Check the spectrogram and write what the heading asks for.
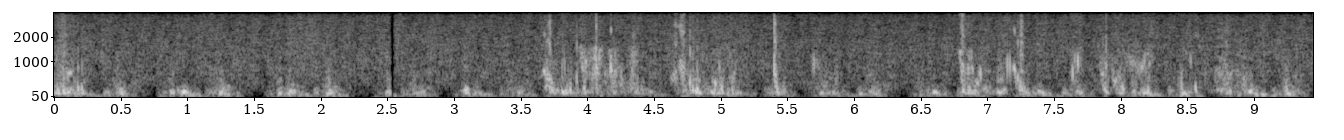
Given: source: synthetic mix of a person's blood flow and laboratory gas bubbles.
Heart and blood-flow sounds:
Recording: Doppler ultrasound of blood flow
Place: precordium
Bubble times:
0.00-0.27 s: bubbles
3.64-4.42 s: bubbles
4.62-5.13 s: bubbles
5.40-5.49 s: bubbles
5.67-5.88 s: bubbles
6.78-7.32 s: bubbles
7.61-7.71 s: bubbles
7.82-8.24 s: bubbles
8.42-9.04 s: bubbles
9.21-9.37 s: bubbles
From the record:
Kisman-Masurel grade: 233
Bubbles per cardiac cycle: several, 3 to 8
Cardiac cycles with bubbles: 50 to 99%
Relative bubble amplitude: loud (0.450 to 0.775)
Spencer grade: 3 (all of the cardiac periods contain showers or single bubble signals, but not dominating or overriding the cardiac motion signals)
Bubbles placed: anywhere in the cardiac cycle

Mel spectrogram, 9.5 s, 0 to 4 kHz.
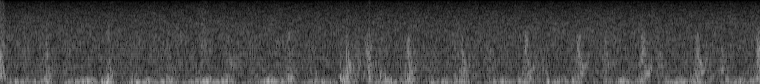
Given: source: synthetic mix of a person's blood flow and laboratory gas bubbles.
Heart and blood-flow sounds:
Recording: Doppler ultrasound of blood flow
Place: precordium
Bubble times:
0.00-0.10 s: bubbles
4.21-4.87 s: bubbles
From the record:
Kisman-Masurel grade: 222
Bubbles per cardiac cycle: several, 3 to 8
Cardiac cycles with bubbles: 10 to 50%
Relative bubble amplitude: moderate (0.250 to 0.450)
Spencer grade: 2 (many but less than half of the cardiac periods contain bubble signals, singularly or in groups)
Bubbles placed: anywhere in the cardiac cycle

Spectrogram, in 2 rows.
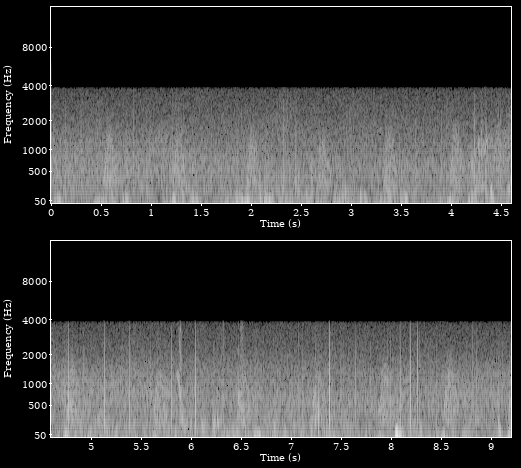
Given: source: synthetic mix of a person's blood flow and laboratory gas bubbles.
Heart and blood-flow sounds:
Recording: Doppler ultrasound of blood flow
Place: subclavian vein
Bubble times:
4.19-4.40 s: bubbles
4.55-4.61 s: bubbles
5.85-5.96 s: bubbles
6.08-6.36 s: bubbles
6.39-6.57 s: bubbles
From the record:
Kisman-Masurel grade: 221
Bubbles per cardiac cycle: several, 3 to 8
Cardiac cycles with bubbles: 10 to 50%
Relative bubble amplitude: barely perceptible (0.100 to 0.250)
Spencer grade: 2 (many but less than half of the cardiac periods contain bubble signals, singularly or in groups)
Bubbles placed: anywhere in the cardiac cycle

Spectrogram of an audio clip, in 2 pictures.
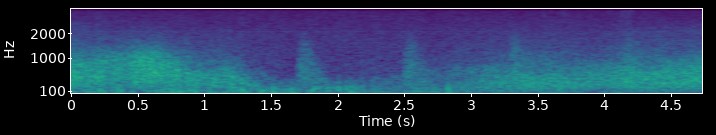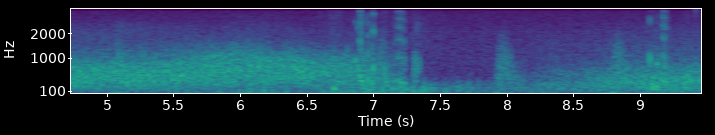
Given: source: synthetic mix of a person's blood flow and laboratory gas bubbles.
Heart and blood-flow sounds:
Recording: Doppler ultrasound of blood flow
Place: subclavian vein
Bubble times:
3.57-3.62 s: bubbles
3.69-3.77 s: bubbles
4.17-4.25 s: bubbles
6.71-7.42 s: bubbles
9.06-9.30 s: bubbles
9.35-9.46 s: bubbles
From the record:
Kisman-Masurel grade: 222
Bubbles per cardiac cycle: several, 3 to 8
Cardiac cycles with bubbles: 10 to 50%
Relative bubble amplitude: moderate (0.250 to 0.450)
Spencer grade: 2 (many but less than half of the cardiac periods contain bubble signals, singularly or in groups)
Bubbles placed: anywhere in the cardiac cycle

